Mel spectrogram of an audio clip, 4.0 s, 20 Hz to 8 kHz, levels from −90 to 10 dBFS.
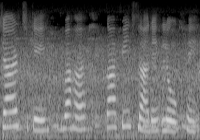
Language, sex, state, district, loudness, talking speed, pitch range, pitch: Hindi, female, Madhya Pradesh, Dhar, -15 LUFS, 105 wpm, 230-305 Hz, 265 Hz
